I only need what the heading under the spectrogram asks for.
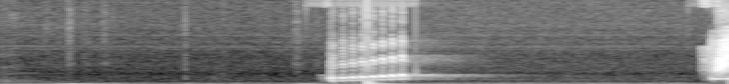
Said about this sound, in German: wenn du bei Twitter deine Tweets oder Notifications neu lädst, dann kommt dieses Geräusch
